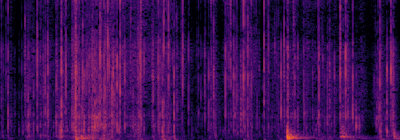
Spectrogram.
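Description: Crinkling of the wrapper on a bar of Cadbury Dairy Milk Whole Nut chocolate as it is handled, a dense run of crackles with one sharper, louder crackle about three seconds in. The sound cuts off suddenly at the end.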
